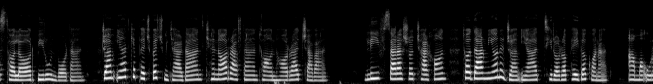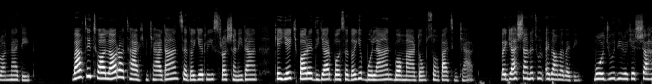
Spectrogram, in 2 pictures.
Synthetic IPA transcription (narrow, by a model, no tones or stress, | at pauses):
zt̪ʰɒːlɒːɾbiːɾuːnbo̞ɾd̪ænd̪̥ | d͡ʒæmʔijæt̪cʰe̞pʰe̞t͡ʃpe̞t͡ʃʰmiːcʰæɾd̪ænd̪̥cʰe̞nɒːɾːæft̪ænd̪̚t̪ʰɒːɒːnɦɒːræd̪̥ʃævænd̪̥̚ | liːfsæɾæʃɾɒːt͡ʃʰæɾxɒːnd̪̥t̪ʰɒːd̪æɾmijɒːne̞d͡ʒæmʔijæt̪ʰːiːɾɒːɾɒːpʰe̞jd̪ɒːkʰo̞næ̰nd̪̥ | ʔæmːɒːʔuːɾɒːnæd̪iːd̪̥ | væɢt̪ʰiːt̪ʰɒːlɒːɾɒːt̪ʰæɾcʰmiːcʰæɾd̪ænd̪se̞d̪ɒːje̞riːsrɒːʃe̞niːd̪ænd̪̥ | cʰe̞je̞cʰbɒːɾe̞d̪iːɟæɾbɒːse̞d̪ɒːje̞bo̞lænd̪̚bɒːmæɾd̪o̞mso̞hbæt̪ʰmiːcʰæ̰ɾd̪̥ | b̥e̞ɟæʃt̪ænet̪ʰune̞d̪ɒːme̞be̞d̪iːd̪̥̚ | moːd͡ʒuːd̪iːɾoːcʰe̞ʃæh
